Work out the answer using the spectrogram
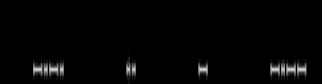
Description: Morse code, heard as a keyed tone, about 44 wpm, spaced as for 12 wpm, 690 Hz. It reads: CITY
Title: 8x Character Spacing - Top 300 Words - 45wpm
